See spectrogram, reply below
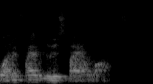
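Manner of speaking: very quiet, hushed, small voice. Speaker recounts asking her if she is okay; retelling a very quiet voice. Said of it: "this very quiet voice".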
